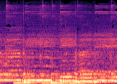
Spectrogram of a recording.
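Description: Devotional aarti hymn chanted to music, the singing held on long sustained notes.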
